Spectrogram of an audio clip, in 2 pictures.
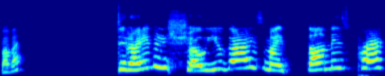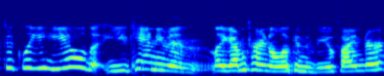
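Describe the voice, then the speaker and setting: In a raised, projected voice, a woman with an extremely high pitch and a bright, sharp tone speaks at a moderate pace with very wide pitch swings. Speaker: book reviewer. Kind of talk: casual chat. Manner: not loud.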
